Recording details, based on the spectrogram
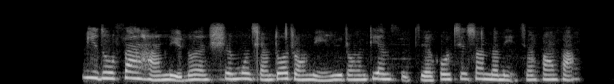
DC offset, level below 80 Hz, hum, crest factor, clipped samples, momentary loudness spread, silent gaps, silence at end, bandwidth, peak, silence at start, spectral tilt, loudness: under 0.1%; -64 dBFS; none; 14 dB; under 0.1%; 6 LU; none; 0.35 s; 7 kHz; -4 dBFS; 0.85 s; -7 dB/octave; -19 LUFS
